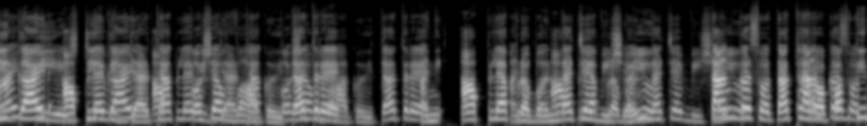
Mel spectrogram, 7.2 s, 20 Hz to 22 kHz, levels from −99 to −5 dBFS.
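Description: From the very start and all the way through, the speech has a doubled audio track: a second full-band copy trails the original by roughly 0.7 seconds, sitting around 5 dB quieter. It's not an echo, since there's no decay or room colour, just a clean, slightly softer repeat talking over the next stretch. The likely cause is the same signal being picked up twice, once through a slower path, and mixed back in.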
